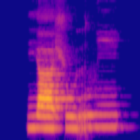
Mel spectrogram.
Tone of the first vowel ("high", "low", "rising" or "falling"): low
